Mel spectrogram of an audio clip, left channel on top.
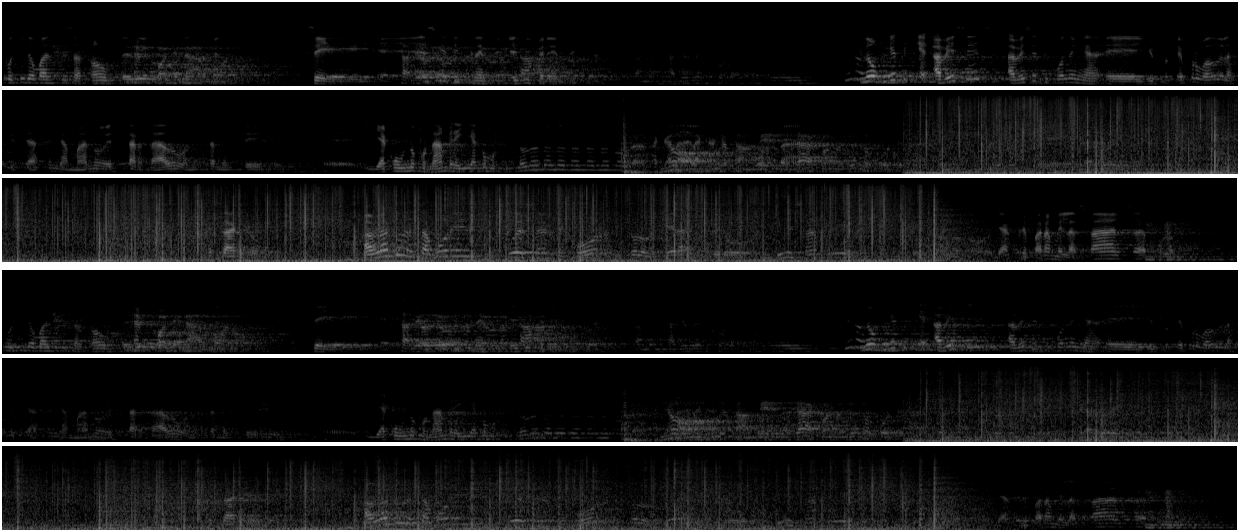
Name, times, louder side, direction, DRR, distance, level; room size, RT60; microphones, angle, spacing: voice 1, 0.0-2.2 3.0-5.6 8.6-15.2 15.6-19.3 19.9-20.4 22.7-23.2 26.8-27.4 28.3-36.4, left 5 dB, 70° left, 11 dB, 0.6 m, -51 dB
voice 2, 1.2-2.3 4.0-8.0 8.4-9.3 10.3-10.4 14.9-15.1 18.9-27.5 28.3-28.4 28.7-28.8 31.8-32.0 34.8-35.0 36.0-36.4, right 1 dB, 5° right, -2 dB, 1.4 m, -56 dB
sound 1, 14.7-19.7 20.1-24.9 25.2-33.5, left 1 dB, 40° left, 1.3 m, -65 dB
sound 2, 21.4-34.1, left 3 dB, 25° left, 0.6 m, -45 dB
13.0 x 10.5 x 4.2 m, 2.6 s
head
